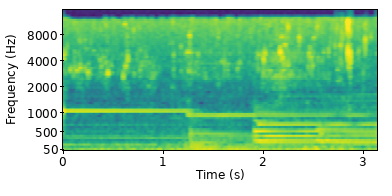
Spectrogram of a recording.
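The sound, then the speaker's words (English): About 4 cups of water pour steadily from a measuring cup into the bottom bowl of an electric appliance, the splashing tone rising in pitch as the bowl fills. Continuous, with no voices. “So we'll get, here's the measuring cup.”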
